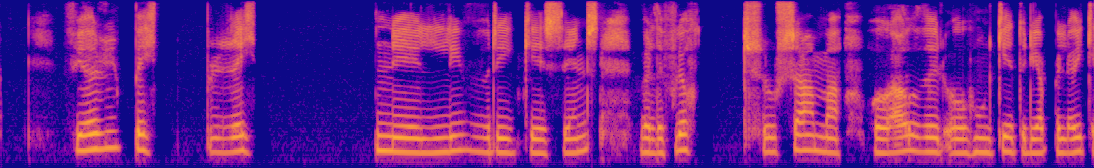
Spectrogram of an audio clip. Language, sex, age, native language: Icelandic, female, 30-39, Icelandic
